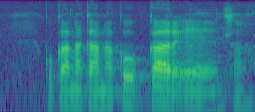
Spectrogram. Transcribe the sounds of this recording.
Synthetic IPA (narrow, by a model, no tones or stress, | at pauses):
kʼukanakʼanakʼukaɾ̤ɛʔɛɦɛːnɬa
